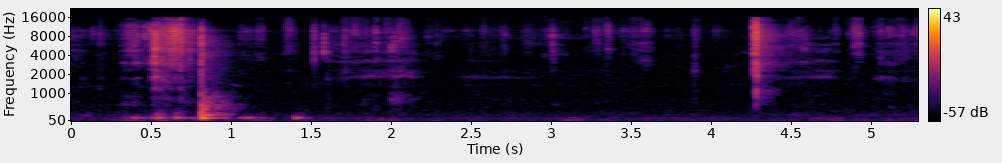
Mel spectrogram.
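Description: Folding knife being handled: a rustling, scraping burst about half a second in, scattered light clicks, and one sharp metallic click about four seconds in.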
